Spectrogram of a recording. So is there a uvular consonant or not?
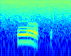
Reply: no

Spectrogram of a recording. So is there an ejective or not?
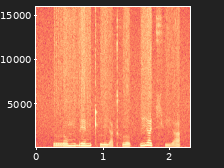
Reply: no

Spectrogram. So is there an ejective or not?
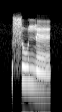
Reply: no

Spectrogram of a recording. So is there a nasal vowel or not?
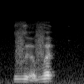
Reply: no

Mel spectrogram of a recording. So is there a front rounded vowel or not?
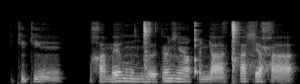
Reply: yes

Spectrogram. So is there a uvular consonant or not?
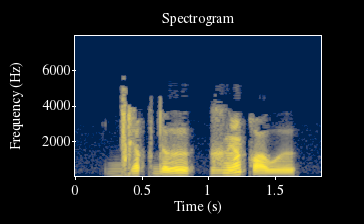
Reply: yes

